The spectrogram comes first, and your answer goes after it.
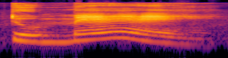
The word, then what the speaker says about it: demain: Another one is domain. Tomorrow. That means tomorrow. DE. Can you see the way I pronounce the word?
